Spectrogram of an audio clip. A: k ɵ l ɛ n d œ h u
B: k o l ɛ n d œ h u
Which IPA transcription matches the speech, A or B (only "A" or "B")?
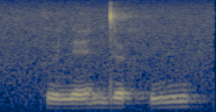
A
